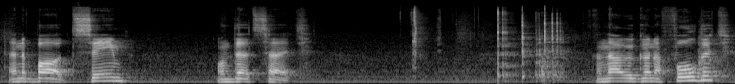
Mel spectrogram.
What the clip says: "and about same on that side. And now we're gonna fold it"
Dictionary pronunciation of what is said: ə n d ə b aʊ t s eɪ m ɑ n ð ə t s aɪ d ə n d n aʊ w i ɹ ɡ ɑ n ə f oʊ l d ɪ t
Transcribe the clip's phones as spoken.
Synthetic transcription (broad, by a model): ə n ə b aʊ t s eɪ m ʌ n ð ə t s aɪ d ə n n aʊ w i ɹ ɡ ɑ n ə f oʊ l d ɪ t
